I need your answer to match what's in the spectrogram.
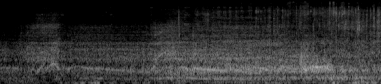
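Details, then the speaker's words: Traxxas Rustler 4x4 VXL RC car after installing the Traxxas 6780 center diff upgrade: light, mid-pitched gear whine rising and falling with speed under the running noise, a new sound but normal; healthy drivetrain. "does sound different hear that that sounds so you can hear the noise of the gears"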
